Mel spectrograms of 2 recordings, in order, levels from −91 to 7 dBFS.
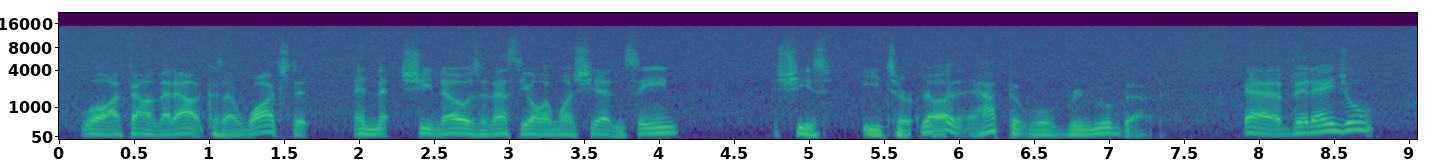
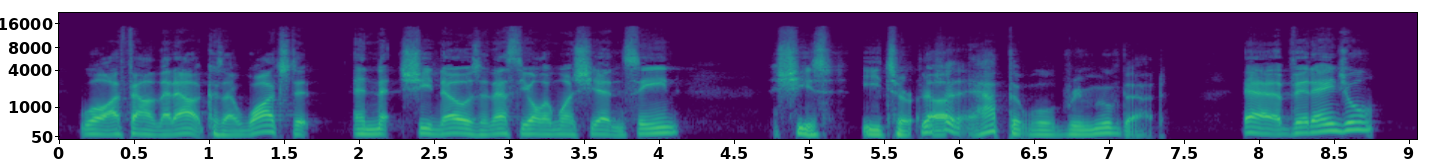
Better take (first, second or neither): second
